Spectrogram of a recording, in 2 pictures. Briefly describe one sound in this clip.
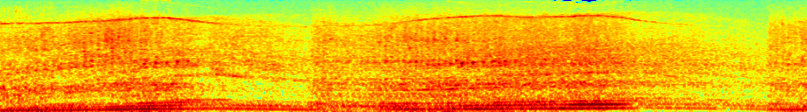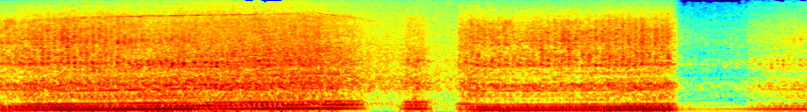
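A truck engine rumbles and revs as the truck pulls away.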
